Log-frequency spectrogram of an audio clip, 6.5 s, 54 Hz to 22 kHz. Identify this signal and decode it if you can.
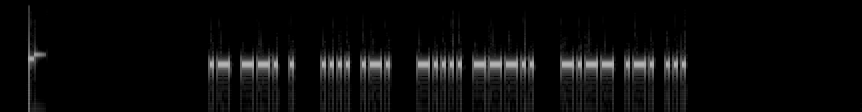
Morse code, heard as a keyed tone, about 40 wpm, 700 Hz. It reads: AGE HR 68 YRS
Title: K1USN SST QSO Practice 40wpm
